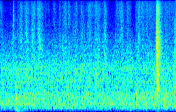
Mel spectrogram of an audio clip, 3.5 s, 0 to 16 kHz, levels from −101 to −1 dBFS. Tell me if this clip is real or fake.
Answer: real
